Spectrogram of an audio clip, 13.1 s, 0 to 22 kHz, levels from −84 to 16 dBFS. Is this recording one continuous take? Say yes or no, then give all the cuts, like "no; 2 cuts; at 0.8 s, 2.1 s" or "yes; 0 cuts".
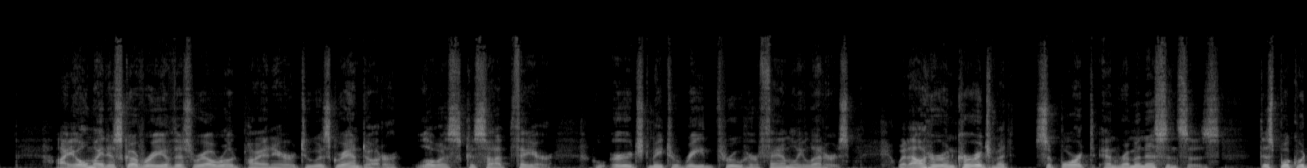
yes; 0 cuts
